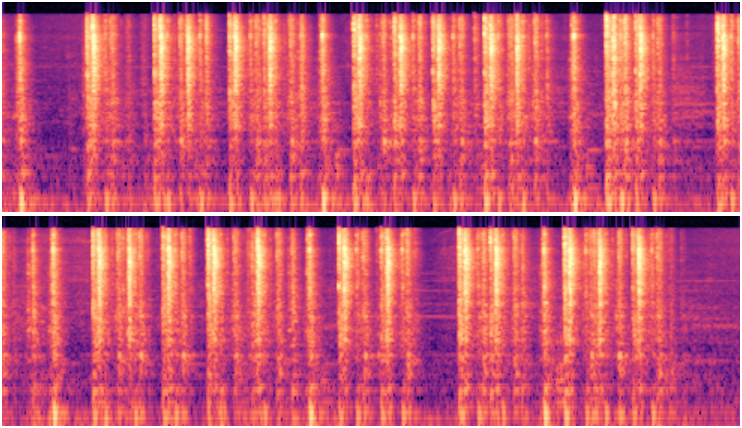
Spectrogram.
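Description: Rapid bursts of typing on a manual typewriter with a freshly inked ribbon, loud and close, the keystrokes coming in clustered runs broken by short pauses, with no voices.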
